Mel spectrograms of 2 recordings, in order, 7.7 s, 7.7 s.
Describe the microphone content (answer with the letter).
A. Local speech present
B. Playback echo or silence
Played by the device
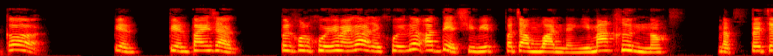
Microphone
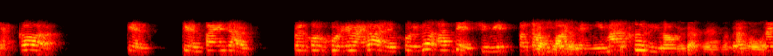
A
